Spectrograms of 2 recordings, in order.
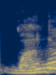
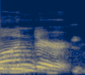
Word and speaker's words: Wander: how do I pronounce it? Is it Wonder Woman or Wonder? – Wander.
